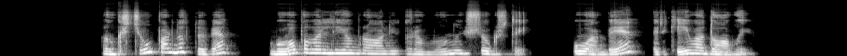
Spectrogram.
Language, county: Lithuanian, Kaunas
